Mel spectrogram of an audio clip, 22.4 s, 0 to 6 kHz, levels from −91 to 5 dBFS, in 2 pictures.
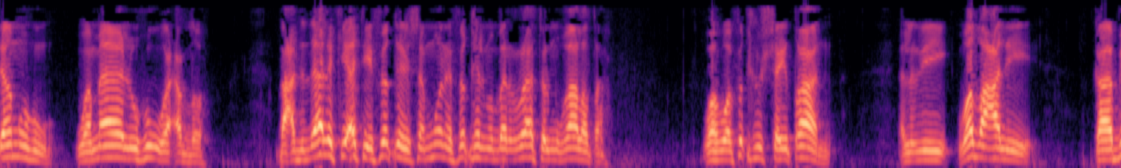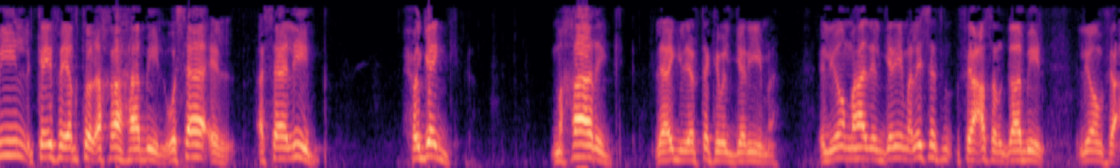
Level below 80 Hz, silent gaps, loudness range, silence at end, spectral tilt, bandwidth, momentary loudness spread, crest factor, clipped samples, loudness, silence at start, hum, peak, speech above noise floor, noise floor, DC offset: -54 dBFS; none; 4 LU; 0 s; -9 dB/octave; 5.4 kHz; 12 LU; 16 dB; under 0.1%; -15 LUFS; 0 s; none; 0 dBFS; 51 dB; -65 dBFS; under 0.1%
